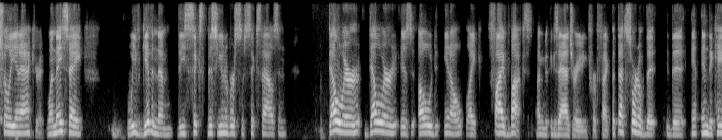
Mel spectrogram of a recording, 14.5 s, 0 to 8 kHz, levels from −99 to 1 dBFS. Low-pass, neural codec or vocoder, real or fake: 7.2 kHz; none; real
